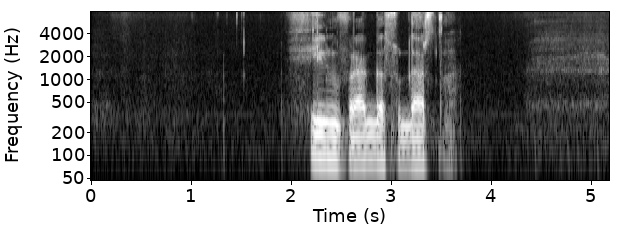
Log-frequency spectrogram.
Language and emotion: Russian, neutral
